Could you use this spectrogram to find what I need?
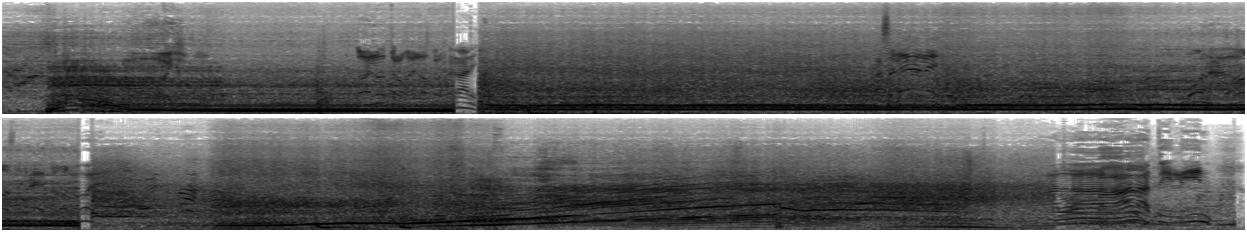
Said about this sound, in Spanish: sonido de Ferrari, güey, por favor.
